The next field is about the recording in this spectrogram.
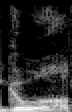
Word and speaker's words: ghoul: And he now is like, how do you say ghoul? And like, it's like cool with a G, ghoul.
